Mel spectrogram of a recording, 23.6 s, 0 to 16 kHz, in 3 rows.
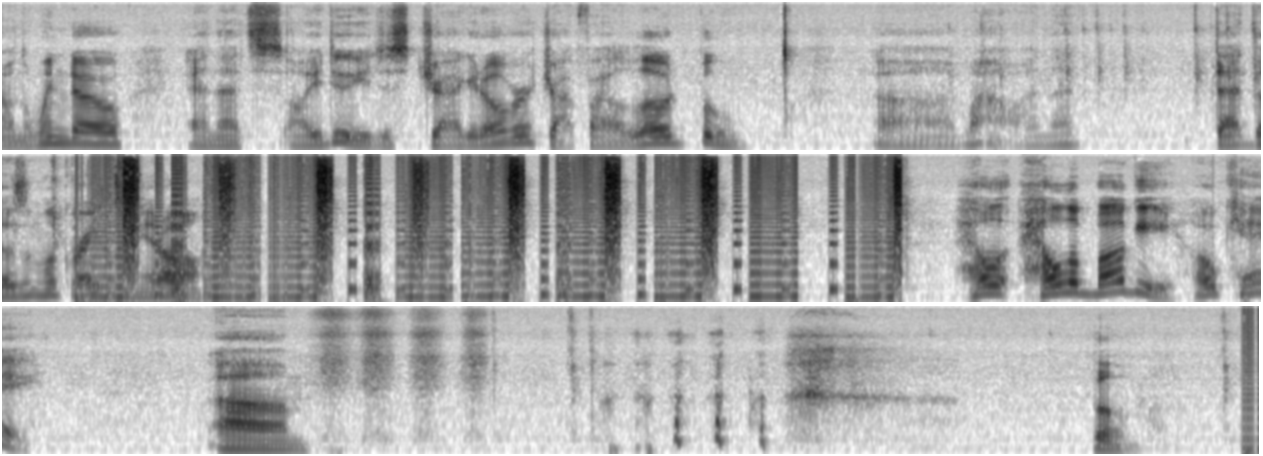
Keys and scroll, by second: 6.0 Tab, 6.5 Down, 6.9 Down, 7.7 Up.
